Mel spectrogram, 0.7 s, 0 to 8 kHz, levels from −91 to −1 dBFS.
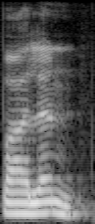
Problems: constant background noise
